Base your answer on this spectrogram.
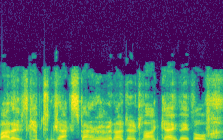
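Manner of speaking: put-on Liverpool accent. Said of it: "Sounds like [name]".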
